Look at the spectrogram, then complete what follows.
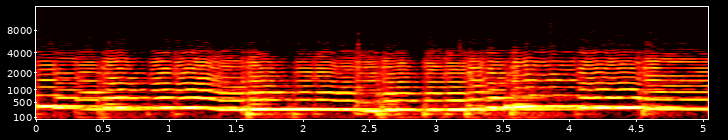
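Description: Background music: a bowed string instrument playing a melody, its notes changing every half second or so.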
